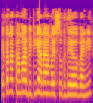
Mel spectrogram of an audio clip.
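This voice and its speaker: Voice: very high voice, steady tone, fast talker, a bit bright, no room sound. An actor voicing a doting, talkative old village mother-in-law in an Awadhi cartoon comedy, rambling fondly and effusively. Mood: fond, proud. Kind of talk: cartoon comedy monologue in rural dialect.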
